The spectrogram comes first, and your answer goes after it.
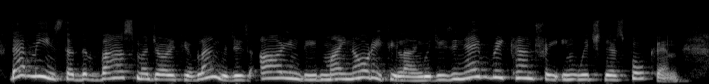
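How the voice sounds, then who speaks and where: A woman with an Italian accent speaks at a high pitch and a fairly quick pace. Her intonation is lively and she barely pauses. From Italy. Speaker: professor. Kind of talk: lecture. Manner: halting, many fillers.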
